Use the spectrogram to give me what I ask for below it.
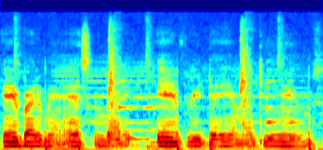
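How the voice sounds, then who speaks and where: A twenty-year-old rapper answers interview questions in a small home studio, drawling and laid-back, full of slang and restarts, over a music bed. His voice is fairly low and completely flat, and he speaks quickly.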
